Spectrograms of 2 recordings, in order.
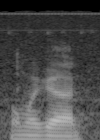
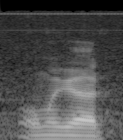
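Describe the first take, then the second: No difference in how they are said.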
